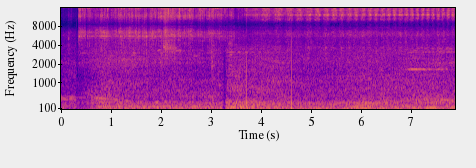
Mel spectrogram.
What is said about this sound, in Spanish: Son las 7 de la mañana de un sábado, estamos en el puente de Guadua, la puerta del occidente de Bogotá. Como siempre, el tráfico es bastante alto, tanto para carros como para ciclistas.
